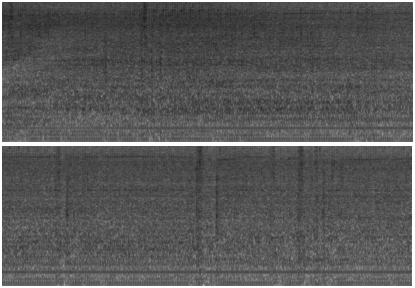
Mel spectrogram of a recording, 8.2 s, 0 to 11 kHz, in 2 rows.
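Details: 2000 Audi TT Quattro started after long storage, gauge claims full tank and warm: steady idle with occasional stumbles and irregular pops, smelly exhaust; rough idle, owner hopes it is old fuel and it improves.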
